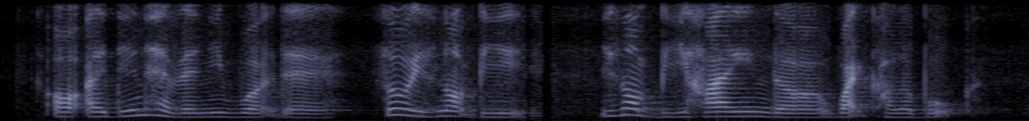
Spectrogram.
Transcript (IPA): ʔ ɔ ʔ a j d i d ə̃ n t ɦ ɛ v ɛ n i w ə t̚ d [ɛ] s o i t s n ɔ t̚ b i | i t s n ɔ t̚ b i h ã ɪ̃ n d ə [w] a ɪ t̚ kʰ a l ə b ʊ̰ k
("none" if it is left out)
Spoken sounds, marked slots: ɛ, w

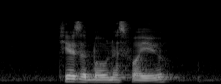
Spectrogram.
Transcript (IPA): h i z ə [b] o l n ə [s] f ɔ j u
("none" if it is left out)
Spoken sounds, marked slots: b, s

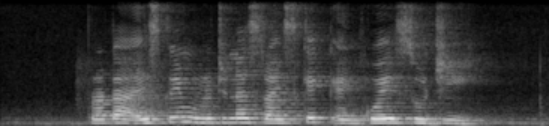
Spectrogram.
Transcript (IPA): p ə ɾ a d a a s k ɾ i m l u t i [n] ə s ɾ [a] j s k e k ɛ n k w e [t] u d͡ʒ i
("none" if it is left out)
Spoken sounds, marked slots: n, a, s

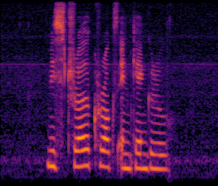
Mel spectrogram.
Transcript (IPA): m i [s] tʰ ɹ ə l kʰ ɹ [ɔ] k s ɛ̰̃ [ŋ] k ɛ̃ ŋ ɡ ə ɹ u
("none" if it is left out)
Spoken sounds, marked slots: s, ɔ, n

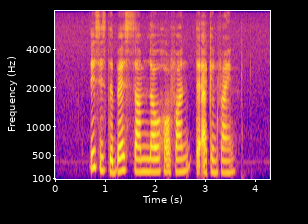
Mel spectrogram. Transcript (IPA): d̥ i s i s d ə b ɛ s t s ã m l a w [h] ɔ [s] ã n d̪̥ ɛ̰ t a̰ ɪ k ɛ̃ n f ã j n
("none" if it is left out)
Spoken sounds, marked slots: h, f

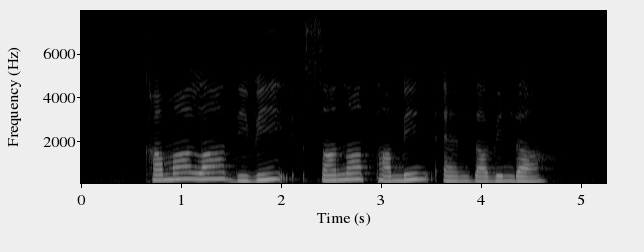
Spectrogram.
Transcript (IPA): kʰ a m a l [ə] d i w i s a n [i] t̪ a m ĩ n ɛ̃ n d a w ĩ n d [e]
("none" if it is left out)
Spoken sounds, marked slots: a, a, a

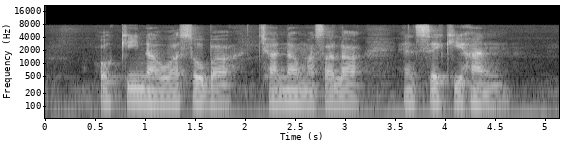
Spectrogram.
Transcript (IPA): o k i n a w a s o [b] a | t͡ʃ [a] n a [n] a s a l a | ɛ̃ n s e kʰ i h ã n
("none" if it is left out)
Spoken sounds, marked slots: b, a, m

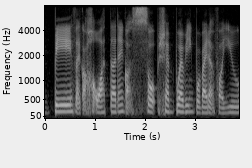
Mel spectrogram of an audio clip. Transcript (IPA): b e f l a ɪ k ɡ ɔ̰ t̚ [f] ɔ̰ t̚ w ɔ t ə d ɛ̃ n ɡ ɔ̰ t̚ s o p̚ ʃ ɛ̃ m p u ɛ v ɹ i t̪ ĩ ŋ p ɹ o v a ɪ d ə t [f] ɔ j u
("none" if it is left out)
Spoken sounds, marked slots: h, f

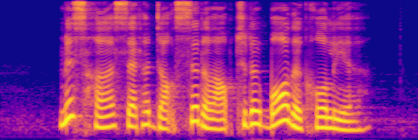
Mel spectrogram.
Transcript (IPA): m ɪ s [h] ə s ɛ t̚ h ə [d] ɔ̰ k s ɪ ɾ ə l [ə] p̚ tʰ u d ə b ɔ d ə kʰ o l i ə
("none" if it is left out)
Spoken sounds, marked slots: h, d, a

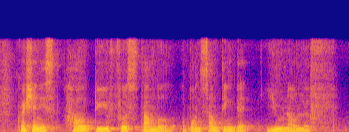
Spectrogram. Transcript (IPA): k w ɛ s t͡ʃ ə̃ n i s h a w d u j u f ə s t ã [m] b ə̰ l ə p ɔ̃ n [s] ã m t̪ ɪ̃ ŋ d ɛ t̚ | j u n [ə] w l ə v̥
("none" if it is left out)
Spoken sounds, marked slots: m, s, a

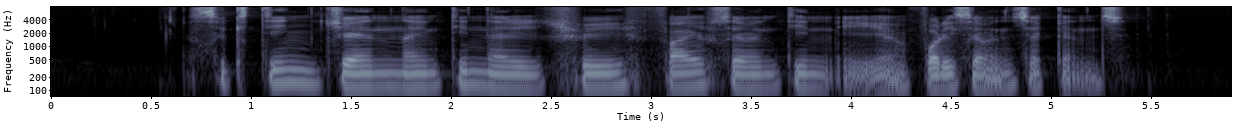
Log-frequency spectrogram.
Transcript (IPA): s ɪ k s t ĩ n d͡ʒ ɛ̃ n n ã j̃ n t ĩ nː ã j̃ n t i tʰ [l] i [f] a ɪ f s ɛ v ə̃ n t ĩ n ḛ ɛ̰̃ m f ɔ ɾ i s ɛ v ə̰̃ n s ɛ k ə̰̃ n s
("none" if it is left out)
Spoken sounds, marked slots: ɹ, f

